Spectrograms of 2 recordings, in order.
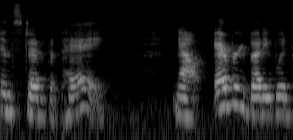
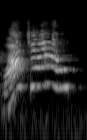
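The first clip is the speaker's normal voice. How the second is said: very high, loud parrot screech; 14 dB louder than usual. A narrator's reading. Parrot warning the puppy, loud high screech. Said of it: "screeched the parrot".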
